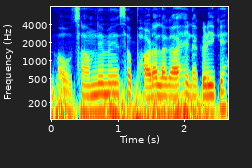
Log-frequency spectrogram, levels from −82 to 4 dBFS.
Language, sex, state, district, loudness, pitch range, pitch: Chhattisgarhi, male, Chhattisgarh, Rajnandgaon, -14 LUFS, 125-140 Hz, 130 Hz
